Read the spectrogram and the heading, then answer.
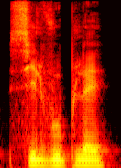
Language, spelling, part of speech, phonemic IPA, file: French, s'il vous plait, phrase, /s‿il vu plɛ/, Fr-s'il vous plait.ogg
- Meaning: post-1990 spelling of s'il vous plaît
